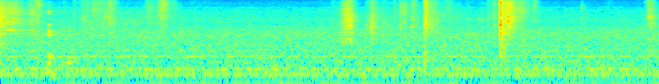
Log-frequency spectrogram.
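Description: Scissors snipping and scraping at the tape and cardboard of a vinyl record mailer: a few sharp separate clicks, the loudest about five seconds in, over a steady low room hum.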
